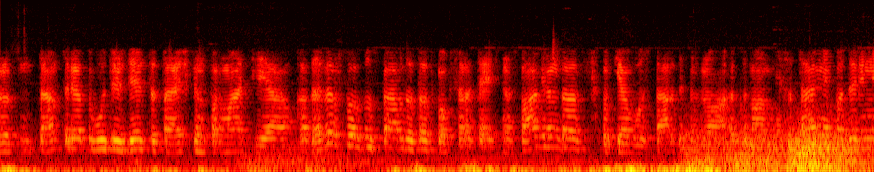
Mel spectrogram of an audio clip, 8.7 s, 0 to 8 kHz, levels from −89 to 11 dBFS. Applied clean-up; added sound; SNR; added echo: none; Thunder; -4 dB; reverberation time 0.2 s.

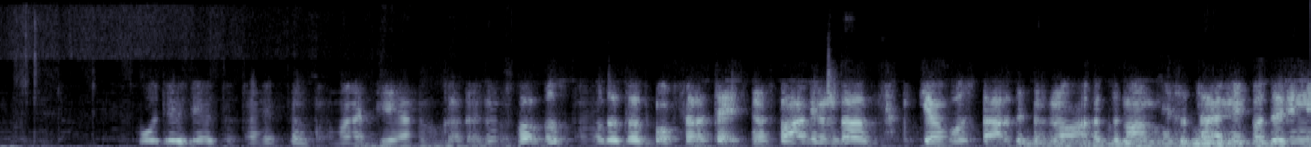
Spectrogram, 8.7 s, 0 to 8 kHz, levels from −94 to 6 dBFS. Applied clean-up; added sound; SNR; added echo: neural mask model DeepFilterNet 3.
